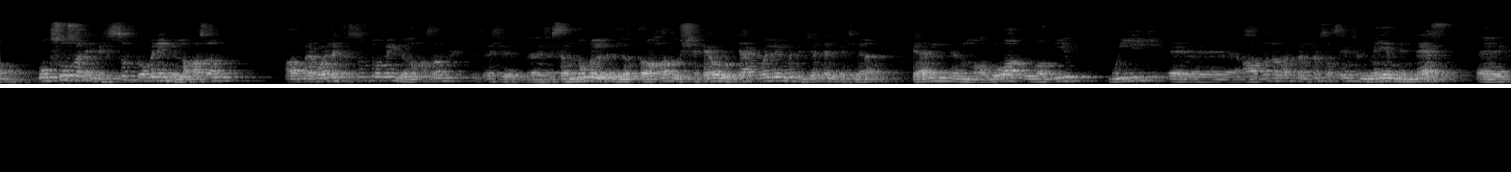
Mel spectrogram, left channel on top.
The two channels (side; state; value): right; silent; digital silence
